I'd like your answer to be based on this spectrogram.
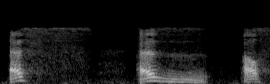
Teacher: كذلك كما أسلفنا وذكرنا حرف الصاد، لا يقول أحدنا أص ص ص ص، هذا الإعمال مفسد لصوت الصاد. الصاد حرف لساني أسناني، مثلها كمثل السين كمثل الزاي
